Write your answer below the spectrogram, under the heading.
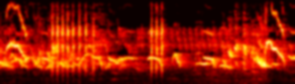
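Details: An oriental magpie-robin sings a provoking song meant to get other magpie-robins singing. The dense warbling phrases are laced with two buzzy, rattling trills and end in sweeping high whistled slurs.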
